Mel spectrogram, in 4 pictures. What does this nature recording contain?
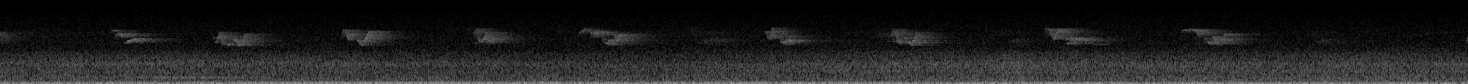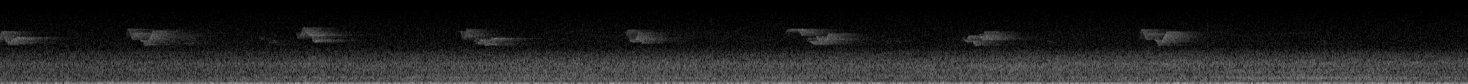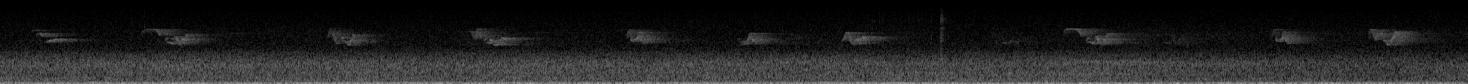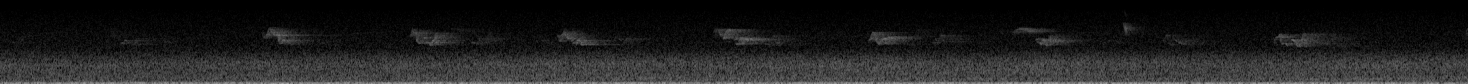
Red-eyed Vireo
